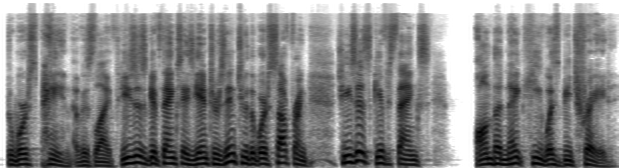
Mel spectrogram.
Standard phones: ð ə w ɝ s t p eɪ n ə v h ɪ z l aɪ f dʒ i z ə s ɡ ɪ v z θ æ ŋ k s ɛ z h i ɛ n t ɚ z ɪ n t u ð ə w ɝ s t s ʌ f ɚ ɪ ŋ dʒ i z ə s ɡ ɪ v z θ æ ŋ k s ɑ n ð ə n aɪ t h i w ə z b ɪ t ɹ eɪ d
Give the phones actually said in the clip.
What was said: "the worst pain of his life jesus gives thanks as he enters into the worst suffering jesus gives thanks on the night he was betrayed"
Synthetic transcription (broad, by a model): ð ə w ɝ s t p eɪ n ə v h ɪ z l aɪ f dʒ i z ə s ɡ ɪ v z θ æ ŋ k s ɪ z i ɛ n t ɚ z ɪ n t u ð ə w ɝ s t s ʌ f ɚ ɪ ŋ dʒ i z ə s ɡ ɪ v z θ æ ŋ k s n ð ə n aɪ t h i w ə z b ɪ t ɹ eɪ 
